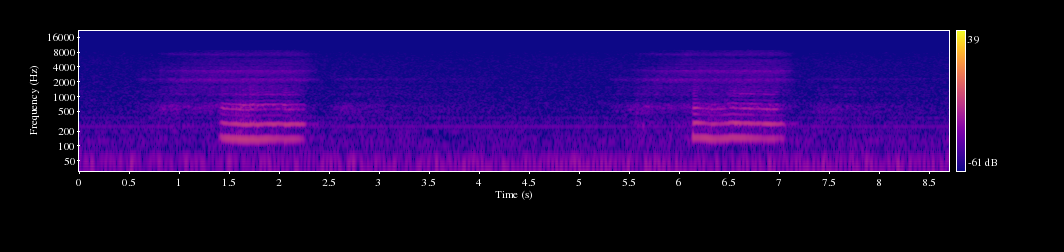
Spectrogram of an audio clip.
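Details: Ordinary snoring during sleep: two steady, droning snores about five seconds apart, roughly 13 breaths a minute, over faint room hum.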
